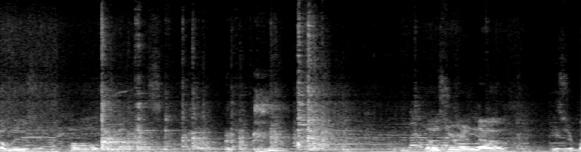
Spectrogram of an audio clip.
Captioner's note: clanging sounds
